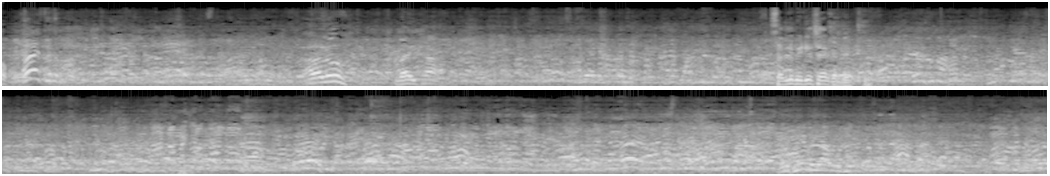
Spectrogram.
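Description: A large crowd of men and women chatters and shouts outdoors.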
